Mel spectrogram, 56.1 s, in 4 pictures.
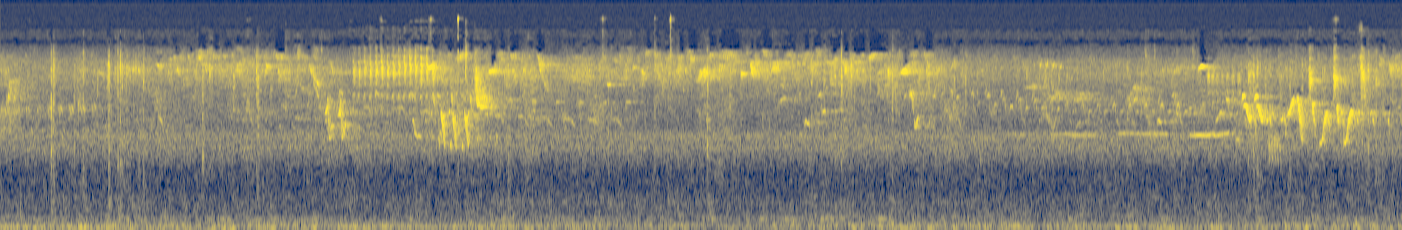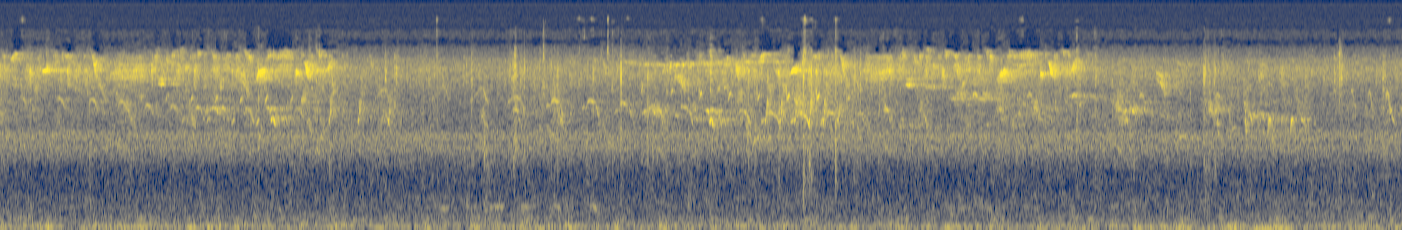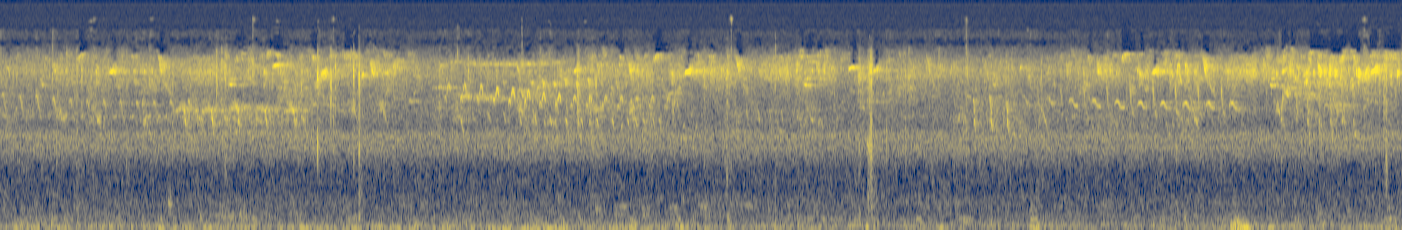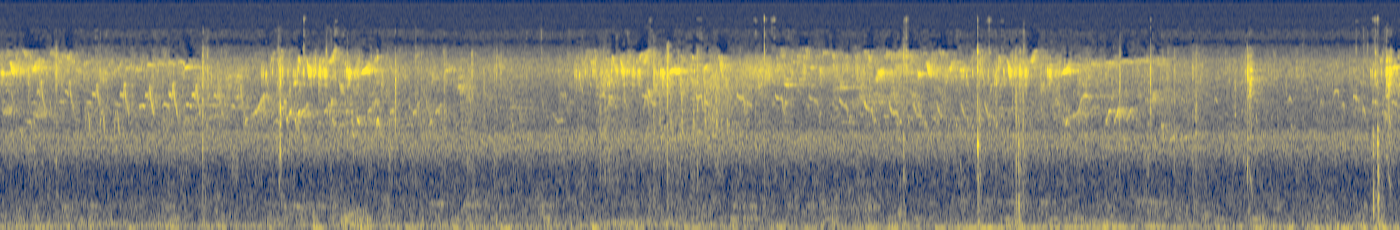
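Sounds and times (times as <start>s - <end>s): birds chirping and trilling: 18.8s - 56.0s.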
